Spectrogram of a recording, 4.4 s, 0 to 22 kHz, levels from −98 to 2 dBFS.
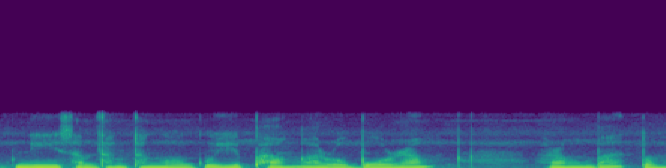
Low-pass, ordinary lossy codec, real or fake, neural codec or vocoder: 7.2 kHz; none; real; none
